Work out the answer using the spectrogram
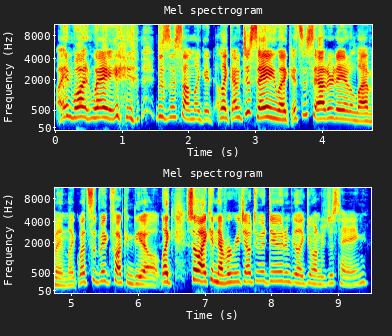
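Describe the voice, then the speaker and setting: A woman's voice: high voice, a little fast, few pauses, clear, resonant tone, no room sound. A woman co-hosting a podcast, talking in a chatty, casual way, laughing often and saying "like" a lot. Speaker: podcast co-host. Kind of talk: casual chat. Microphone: studio mic.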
